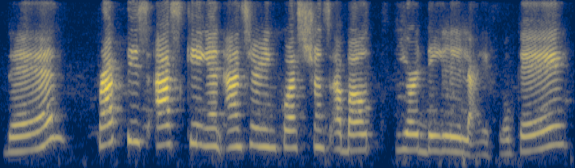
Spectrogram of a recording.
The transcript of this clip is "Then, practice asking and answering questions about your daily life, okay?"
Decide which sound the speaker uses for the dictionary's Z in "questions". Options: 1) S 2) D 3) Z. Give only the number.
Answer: 1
